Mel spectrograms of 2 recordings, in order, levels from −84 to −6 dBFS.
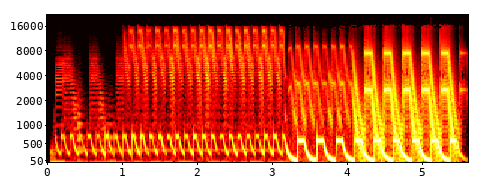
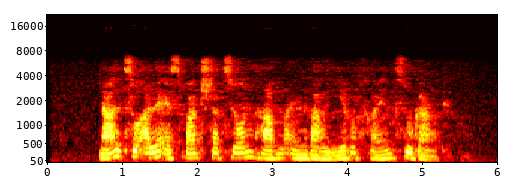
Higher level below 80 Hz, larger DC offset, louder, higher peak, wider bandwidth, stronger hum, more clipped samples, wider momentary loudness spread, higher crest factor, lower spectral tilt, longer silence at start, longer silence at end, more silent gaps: first, -22 dBFS vs -52 dBFS; neither; first, -10 LUFS vs -19 LUFS; about the same, 0 dBFS vs -2 dBFS; first, 17 kHz vs 7.2 kHz; neither; neither; first, 20 LU vs 10 LU; second, 12 dB vs 18 dB; second, -4.5 dB/octave vs -6.5 dB/octave; second, 0.05 s vs 0.7 s; second, 0.05 s vs 0.7 s; neither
